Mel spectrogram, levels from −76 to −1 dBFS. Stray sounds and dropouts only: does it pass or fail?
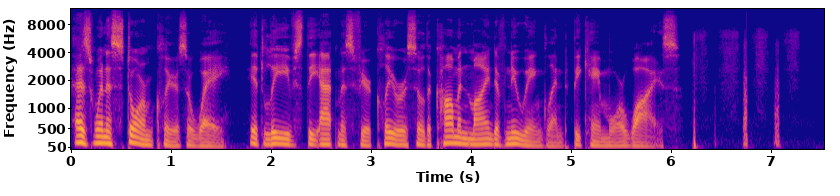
fail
